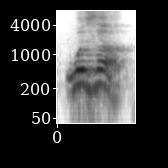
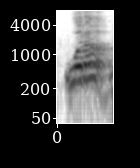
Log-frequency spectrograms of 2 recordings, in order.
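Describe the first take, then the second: First: A Z sound links the two words. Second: An R-like flap links the two words. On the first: "o S sendo transformado em Z" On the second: "Existe a omissão do S, aí o R, o T é transformado em R"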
